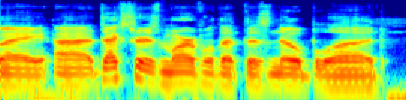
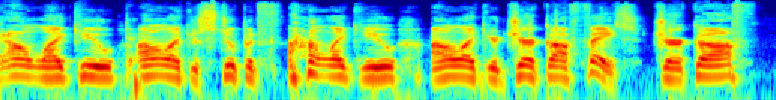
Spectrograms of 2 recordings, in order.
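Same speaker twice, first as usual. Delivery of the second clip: put-on furious yelling, higher and louder; 9 semitones higher, 6 dB louder than usual. Retelling how Doakes screams at Dexter: imitating Doakes screaming. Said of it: "this guy is on level ten at all times".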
